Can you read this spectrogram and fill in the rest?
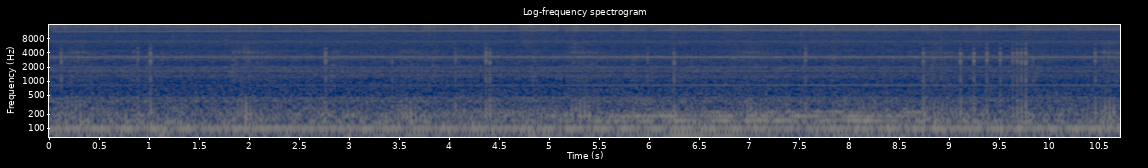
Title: My cats snoring and purring while sleeping.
